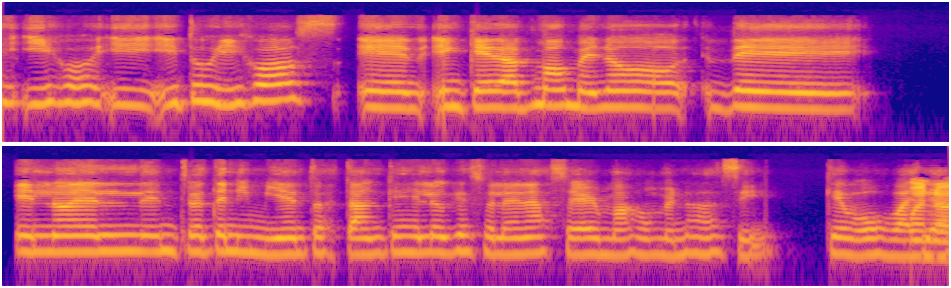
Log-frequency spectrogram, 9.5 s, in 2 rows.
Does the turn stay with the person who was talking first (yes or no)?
no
